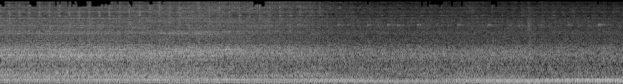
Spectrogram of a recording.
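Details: 2001 Honda Civic LX sedan just restarted after alternator, coil pack and cam cover cap replacement: a steady, even idle with a smooth regular pulse and no misses or knocks. The owner notes the idle RPM is quite low. Normal idle.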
